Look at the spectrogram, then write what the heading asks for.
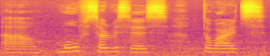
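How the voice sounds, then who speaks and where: A woman speaks slowly in an interview. She is reflective and hesitant, pausing to find her words. A faint noise of the room sits behind her. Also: mid-range voice, steady tone. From Kazakhstan, Central Asia. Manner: hesitant, halting, searching for words. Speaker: interviewee, conference participant.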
